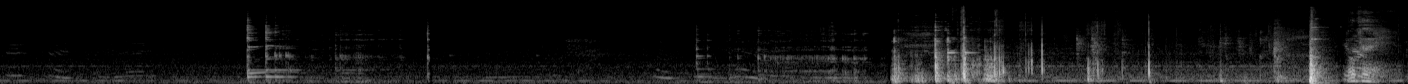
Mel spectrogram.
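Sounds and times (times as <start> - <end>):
utensils and dishes clinking: 2.4 - 4.4, 6.9 - 11.4.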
